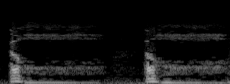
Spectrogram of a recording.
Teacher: من أولى صفاته أنه مهموس، يعني يجري معه النفس، أخ، فلا بد من إجراء هذا الهمس الذي هو جريان النفس. أيضا الخاء حرف رخو، يعني قابل للتطويل، يجري معه الصوت، أخ، جربوا هكذا، أخ، تجدون بأن الخاء في هناك معها هواء يجري، وصوتها أيضا قابل للتطويل، فهي حرف رخو.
